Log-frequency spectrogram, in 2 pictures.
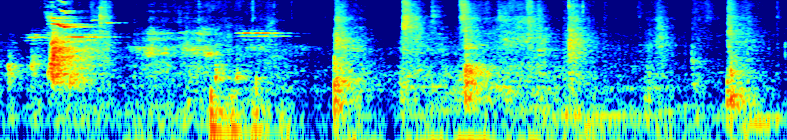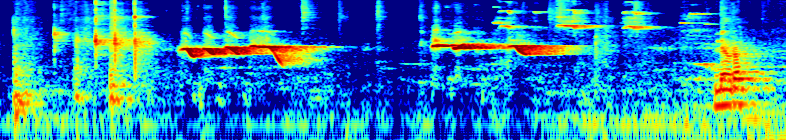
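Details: Mother street dog whining after losing her puppies, rescued from a vacated house where she was trapped behind a locked gate, now searching for them; two drawn-out, stepped falling whines amid clicks, taps and knocking sounds.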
